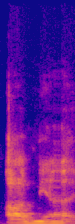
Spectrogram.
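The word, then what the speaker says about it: Ajna: begin with my discussing a little bit about agnya chakra the third eye chakra so even though it's spelled agna it's pronounced agnia a g like a-g-n-y-a it's location the center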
